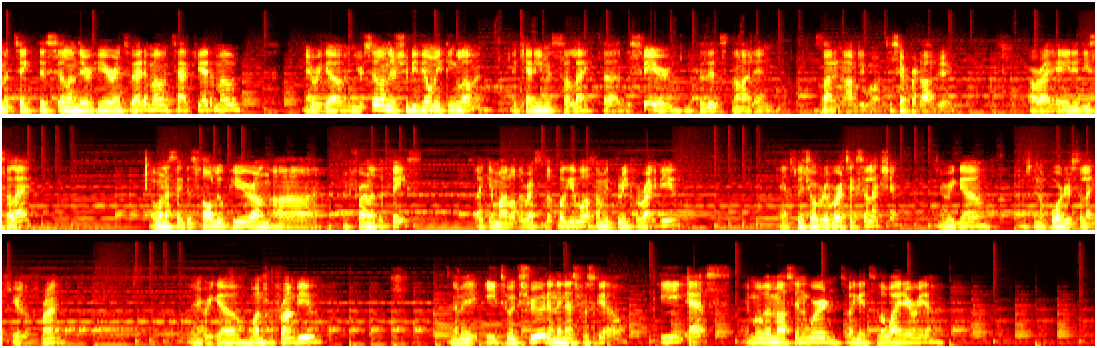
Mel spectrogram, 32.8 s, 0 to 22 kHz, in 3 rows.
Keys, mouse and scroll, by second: 1.7 Tab, 3.0 middle click, 4.9 right click, 5.2 right click, 5.5 right click, 5.9 right click, 6.2 right click, 6.6 right click, 6.9 right click, 7.3 right click, 7.7 right click, 8.5 KP_1, 9.5-10.5 scroll up 1, 10.5 a, 17.0 KP_3, 17.9-19.0 scroll down 1, 20.0 click, 21.2 b, 24.4 KP_1, 25.2-27.6 scroll up 2, 28.2 e.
